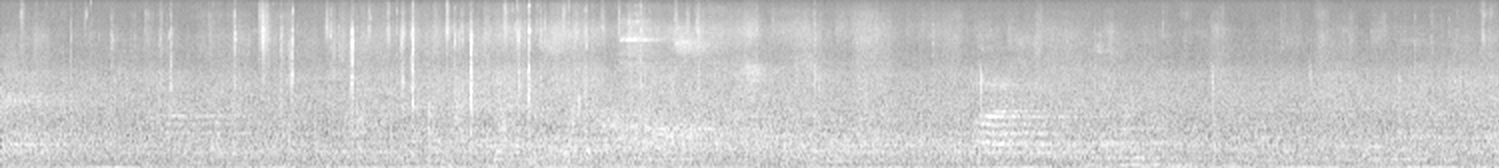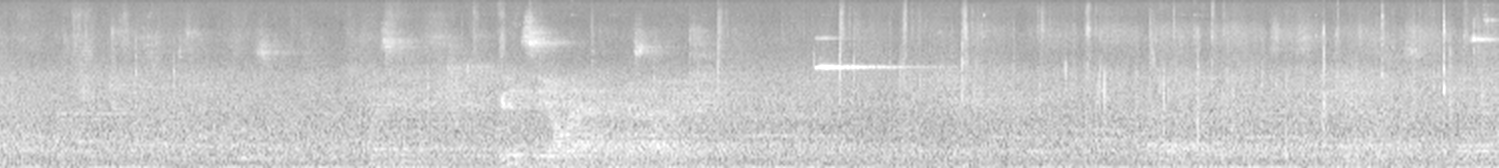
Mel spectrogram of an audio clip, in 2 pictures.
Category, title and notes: Sound effects > Human sounds and actions
Museum ambience - Washington DC National Gallery of Art
Museum ambience of the national Gallery of Art in Washington DC. People passing by, conversations, lots of room reverb in different sized rooms, including an atrium at the beginning. Stereo ORTF
gallery, Room, Ambience, reverb, Ambiance, echo, museum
